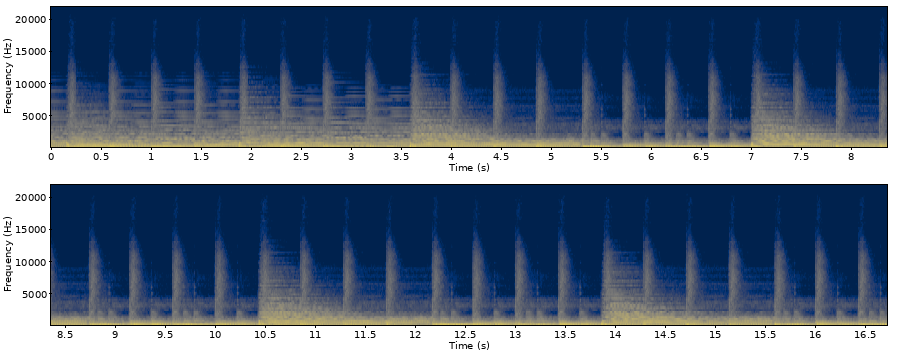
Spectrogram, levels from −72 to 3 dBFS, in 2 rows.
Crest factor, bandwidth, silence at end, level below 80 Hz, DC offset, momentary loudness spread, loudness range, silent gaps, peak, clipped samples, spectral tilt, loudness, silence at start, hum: 14 dB; 13.5 kHz; 0 s; -30 dBFS; under 0.1%; 3 LU; 1 LU; none; -2 dBFS; under 0.1%; -6.5 dB/octave; -16 LUFS; 0 s; none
